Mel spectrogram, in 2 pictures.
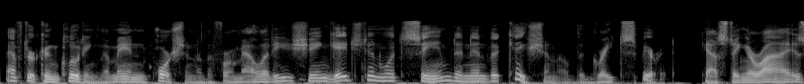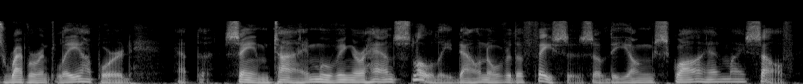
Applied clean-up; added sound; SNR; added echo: none; none; none; none.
